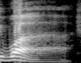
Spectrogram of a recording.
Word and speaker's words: were: then you would use the strong and long pronunciation of this word for example if i said to you were you and your friends at the party you could say we were and if that were is at the end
